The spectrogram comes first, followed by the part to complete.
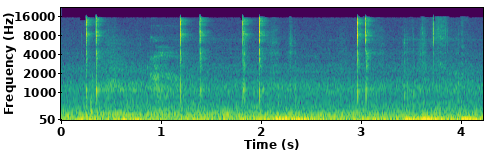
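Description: Stylus tapping and clicking on a tablet screen while writing: about eight sharp, irregular clicks, some in quick pairs.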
